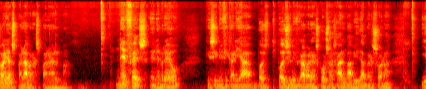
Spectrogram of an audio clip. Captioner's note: nefes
